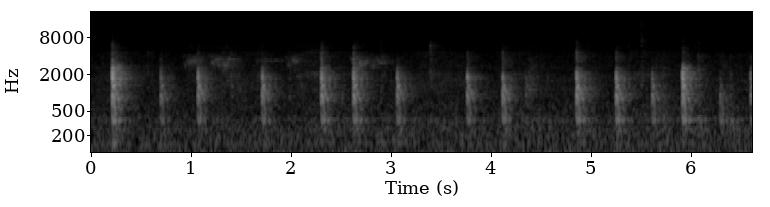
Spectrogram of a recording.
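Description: Kitchen knife chopping roasted piquillo peppers on a white plastic cutting board: a run of sharp taps of the blade on the board, roughly two or three a second, unevenly spaced.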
